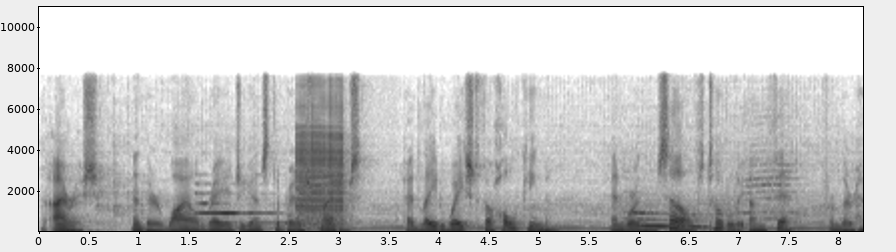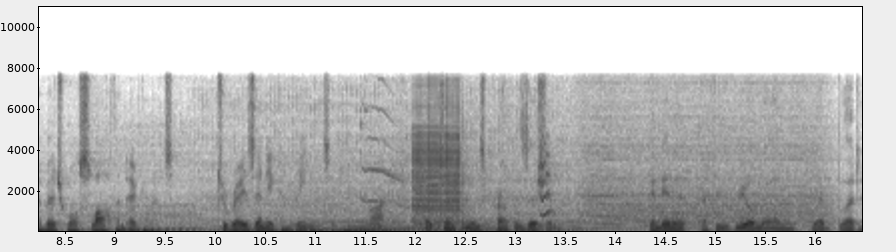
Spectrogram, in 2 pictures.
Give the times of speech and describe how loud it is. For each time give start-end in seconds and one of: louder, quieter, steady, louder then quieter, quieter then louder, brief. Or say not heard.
0.0-13.6 steady
14.3-16.4 brief.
